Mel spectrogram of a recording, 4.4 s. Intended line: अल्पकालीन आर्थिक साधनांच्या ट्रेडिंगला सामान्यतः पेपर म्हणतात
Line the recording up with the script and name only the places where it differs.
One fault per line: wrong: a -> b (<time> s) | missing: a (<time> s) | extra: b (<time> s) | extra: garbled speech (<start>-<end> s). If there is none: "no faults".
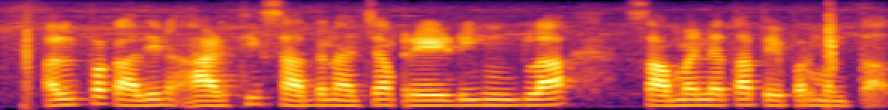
no faults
